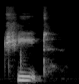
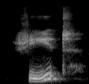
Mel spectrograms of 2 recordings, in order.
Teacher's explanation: same e vowel so my only difference here is really with the CH sound I need to push that out versus the SH sound is this continuing sound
